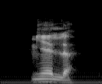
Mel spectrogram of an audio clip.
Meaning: plural of miel
- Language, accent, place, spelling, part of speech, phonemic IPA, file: French, France, Lyon, miels, noun, /mjɛl/, LL-Q150 (fra)-miels.wav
